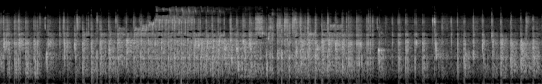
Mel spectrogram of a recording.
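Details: Common noctules chattering inside their tree-hollow roost near Ibbenbüren before sunrise on 17 August 2019; sharp repeated clicks, about three or four per second, blend into a shrill, rattling squeaky din.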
